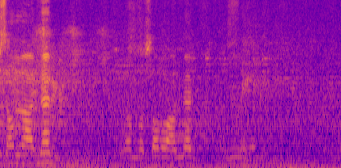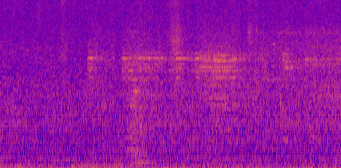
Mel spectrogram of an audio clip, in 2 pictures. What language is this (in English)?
Arabic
